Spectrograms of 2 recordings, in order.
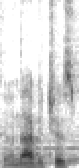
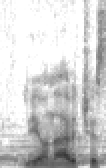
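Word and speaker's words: Leonavičius: that there's a second channel simply called Leonavicius, which is my name and surname. Leonavicius, I understand it's a tough name to pronounce, so that's why I'm saying.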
